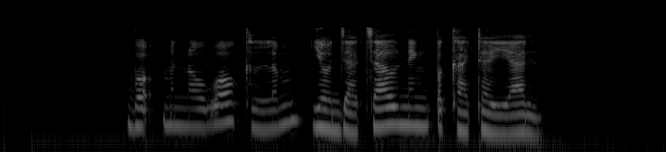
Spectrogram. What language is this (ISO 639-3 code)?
jav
